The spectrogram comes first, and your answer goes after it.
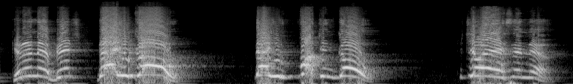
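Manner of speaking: screams high and loud at the shot; real cheering shout. Real, not acted. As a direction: yell him home from the couch. Cheering a made shot live.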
